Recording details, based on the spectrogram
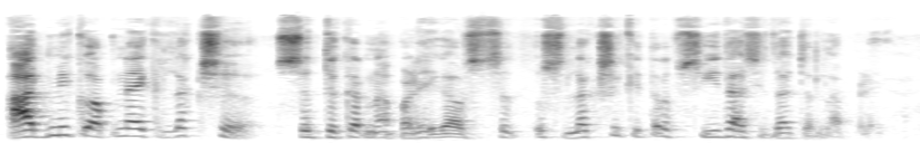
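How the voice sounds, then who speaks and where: Male spiritual teacher, emphatic measured preaching, gravelly edge to the voice. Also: high voice. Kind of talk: devotional discourse.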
